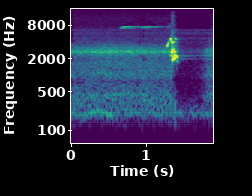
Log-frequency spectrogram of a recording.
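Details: A lesser spotted eagle at a nest in Latvia on 3 September 2023 gives one short, high yelp that drops quickly in pitch. It is a male holding a frog and calling to its mate, over a steady background hum and hiss.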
